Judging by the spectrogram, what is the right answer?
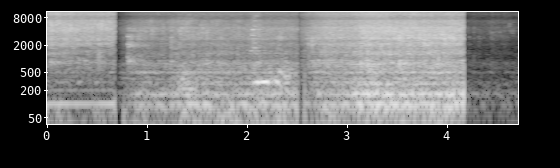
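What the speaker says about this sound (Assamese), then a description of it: "মাছখিনি বলক ভাজি লওঁ ধুনীয়াকৈ।" Fish pieces rubbed with salt and turmeric frying in hot oil on a gas stove, a loud, close, bubbling sizzle with stirring, broken by two brief cut-offs and ending abruptly.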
